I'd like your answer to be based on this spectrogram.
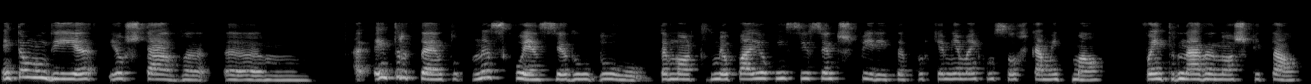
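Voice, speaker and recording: Portuguese woman, late fifties, high voice, reflective guest, muffled sound. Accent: Portuguese (European Portuguese). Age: 50s. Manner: reflective, unhurried, with hesitations. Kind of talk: personal testimony in an interview.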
